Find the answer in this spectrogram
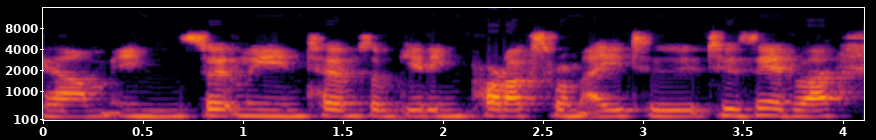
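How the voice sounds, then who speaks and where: In a room with audible echo, a woman speaks at a moderate pace with medium pitch and monotone, flat intonation. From Fiji. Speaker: food industry executive. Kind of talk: interview.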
